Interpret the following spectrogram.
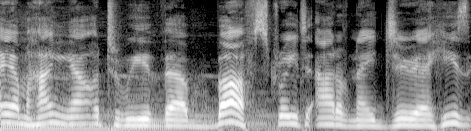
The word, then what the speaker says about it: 6uff: talk about your name it is not really spelled as buff but it is pronounced as buff you know the first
